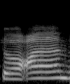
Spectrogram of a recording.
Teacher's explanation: जो आइन अलिफ जबर आ है, ये एक अलिफ की मिकदार खींच कर पढ़ेंगे। यहाँ पर अलिफ मद्दा हो रहा है।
